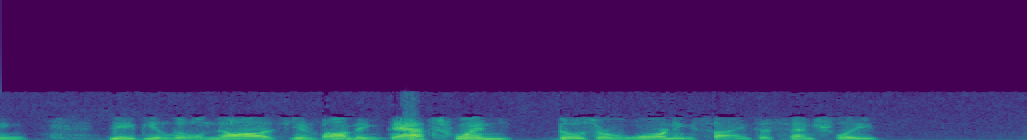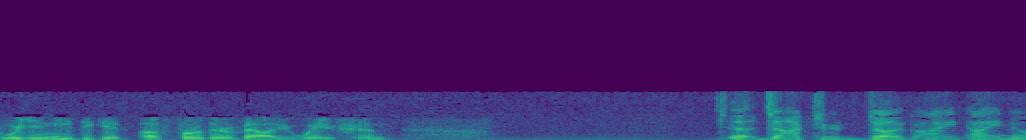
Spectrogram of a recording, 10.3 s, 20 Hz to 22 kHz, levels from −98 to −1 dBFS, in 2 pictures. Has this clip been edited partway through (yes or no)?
no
